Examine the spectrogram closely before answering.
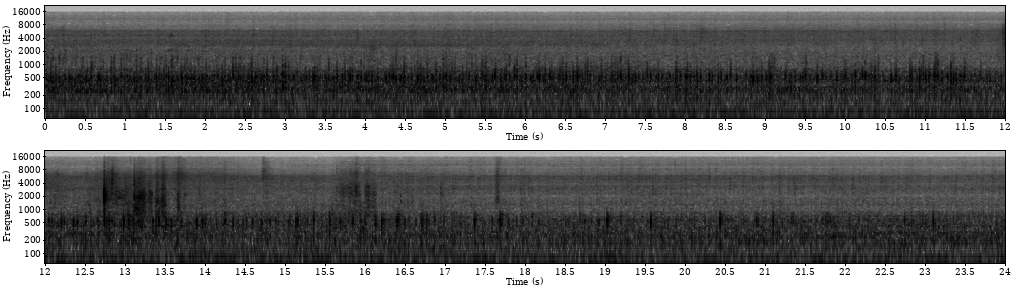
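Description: Vienna balance siphon coffee maker bubbling and gurgling: vapour from the spirit-lamp-heated boiler is forced up through the coffee in the glass chamber, and the bubbling grows quieter in the second half. A brief, sharper noise comes about halfway through.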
